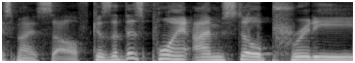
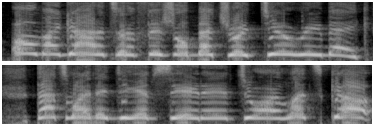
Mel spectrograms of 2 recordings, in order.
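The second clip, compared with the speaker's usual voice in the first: reenacted scream. Fan realizing the remake, ecstatic yell. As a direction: yell it in disbelieving joy. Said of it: "that's when I realized".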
